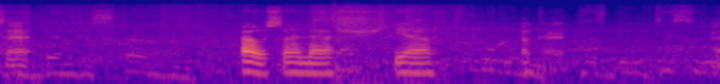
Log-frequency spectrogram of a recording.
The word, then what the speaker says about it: Slaanesh: I don't know how to pronounce that. Oh, Slanesh.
